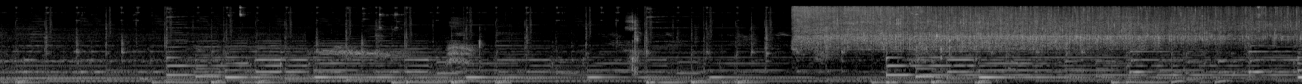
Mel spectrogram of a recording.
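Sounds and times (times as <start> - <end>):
background music: 0.0 - 13.0
food sizzling in hot oil: 7.9 - 13.0.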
